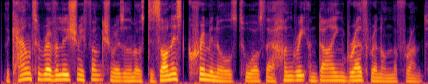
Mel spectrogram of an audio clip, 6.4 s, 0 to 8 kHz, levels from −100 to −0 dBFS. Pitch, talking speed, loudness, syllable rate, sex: 140 Hz, 170 wpm, -18 LUFS, 5.8 syllables/s, male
